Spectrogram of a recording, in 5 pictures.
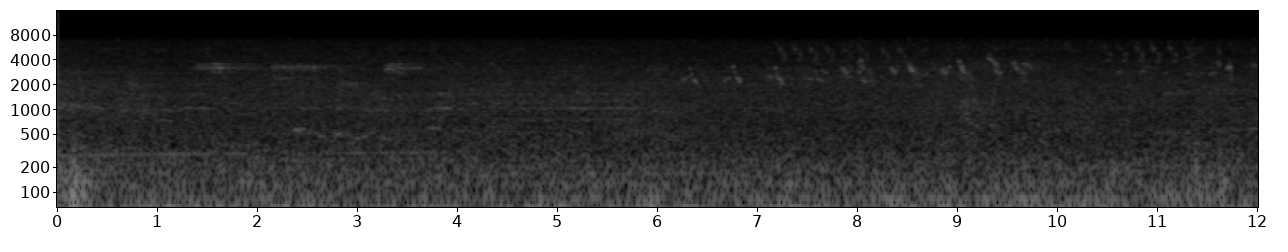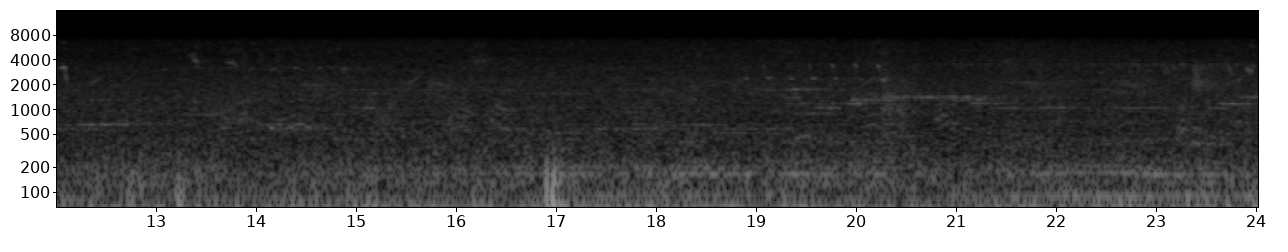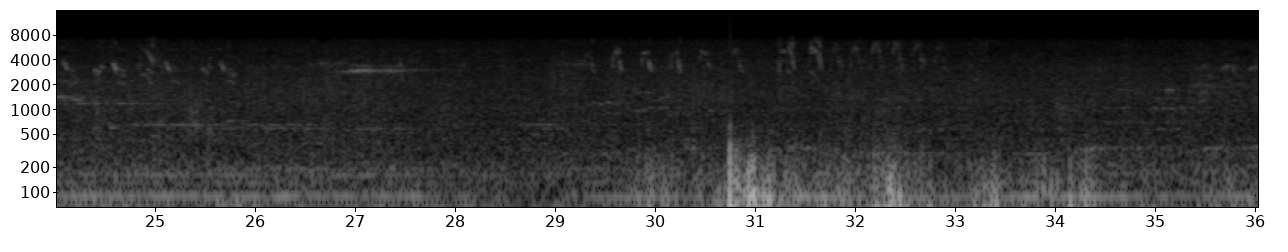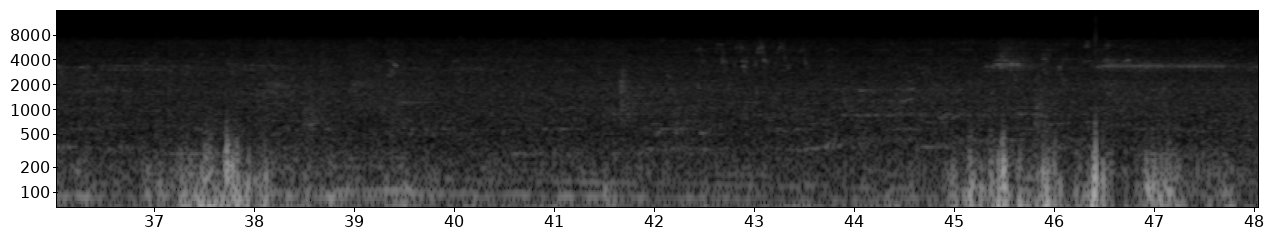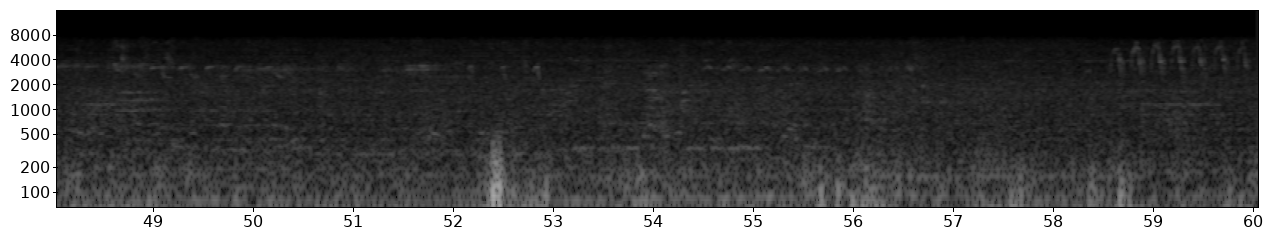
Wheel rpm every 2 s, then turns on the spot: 0, 0, 0, 0, 0, 0, 0, 0, 0, 0, 0, 0, 0, 0, 0, 0, 0, 0, 0, 0, 0, 0, 0, 0, 0, 0, 0, 0, 0, 0.
none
